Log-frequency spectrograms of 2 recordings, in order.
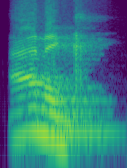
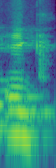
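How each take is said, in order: First: "an egg" said slowly, "an" linked onto "egg"; article demo. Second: Said in the usual way. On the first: Shown as a demonstration. Teacher models "an egg" for the class, carefully. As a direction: model "an egg" with "an" run into the vowel. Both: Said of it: "To emphasize sound".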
